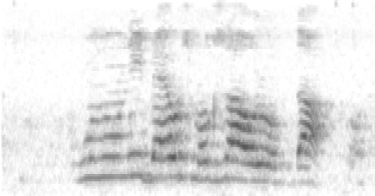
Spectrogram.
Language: Georgian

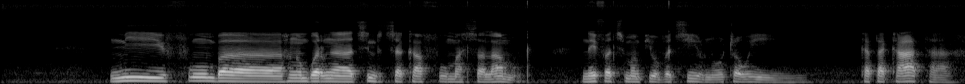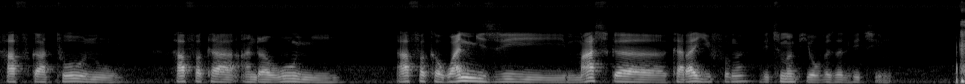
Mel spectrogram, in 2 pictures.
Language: Tsimihety Malagasy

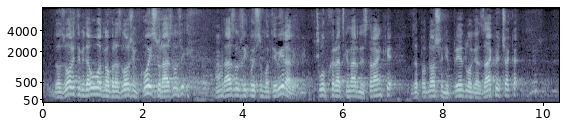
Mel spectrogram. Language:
Croatian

